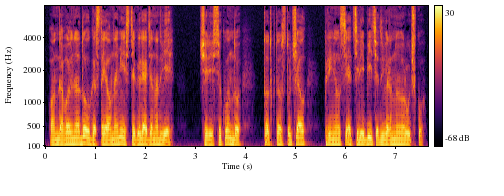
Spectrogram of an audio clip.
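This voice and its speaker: Male narrator, audiobook reading, measured storytelling, warm low tone, dry recording. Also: steady tone, no echo. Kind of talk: scripted narration.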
